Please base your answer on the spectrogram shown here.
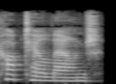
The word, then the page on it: cocktail lounge: American English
